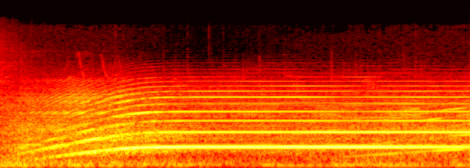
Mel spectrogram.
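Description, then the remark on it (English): An air raid siren wails in Kyiv, Ukraine, its tone climbing steeply over the first second and a half, then holding a loud, steady howl with a faint second siren rising underneath. “Raid sirens in Kiev, Ukraine.”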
